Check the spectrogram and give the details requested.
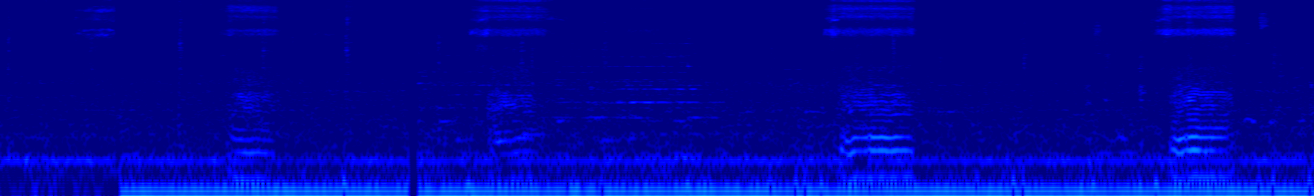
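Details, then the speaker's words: Sleeping dog stretched out on a couch; soft, repeated snorting breaths about every three seconds over a steady background hum; snoring, louder earlier. "Está bien dormidito. Está roncando, pero estaba roncando más fuerte."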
